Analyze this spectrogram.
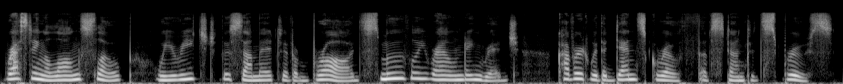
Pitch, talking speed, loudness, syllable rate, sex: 210 Hz, 155 wpm, -16 LUFS, 4.4 syllables/s, female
